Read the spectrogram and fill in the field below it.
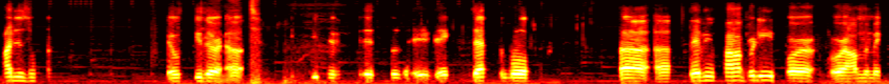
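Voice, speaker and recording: A man's voice: medium pitch, normal speed, pauses often, no room sound, dull audio, faint music behind. A man calling in on speakerphone with the phone held away, talking loosely and repeating words as he thinks. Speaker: caller on a phone line. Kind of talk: casual chat. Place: other location, calling in by phone. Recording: distant, breaking-up speakerphone line.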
